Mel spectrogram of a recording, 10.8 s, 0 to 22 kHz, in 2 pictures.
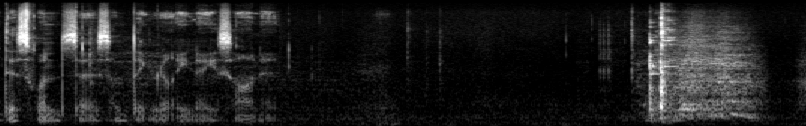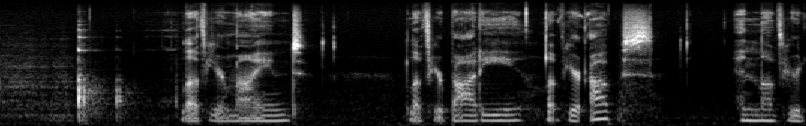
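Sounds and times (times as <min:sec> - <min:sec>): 
speech: 0:00.0 - 0:02.0, 0:06.6 - 0:07.5, 0:08.1 - 0:10.7
mugs rubbing and shuffling while being picked out: 0:02.1 - 0:06.7
ceramic mugs clinking together: 0:04.2 - 0:06.6.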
